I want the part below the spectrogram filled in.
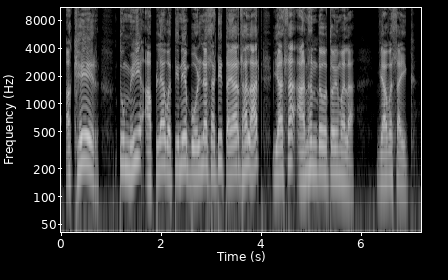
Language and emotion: Marathi, happy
